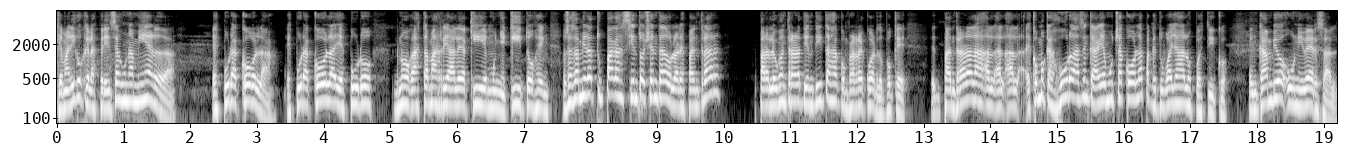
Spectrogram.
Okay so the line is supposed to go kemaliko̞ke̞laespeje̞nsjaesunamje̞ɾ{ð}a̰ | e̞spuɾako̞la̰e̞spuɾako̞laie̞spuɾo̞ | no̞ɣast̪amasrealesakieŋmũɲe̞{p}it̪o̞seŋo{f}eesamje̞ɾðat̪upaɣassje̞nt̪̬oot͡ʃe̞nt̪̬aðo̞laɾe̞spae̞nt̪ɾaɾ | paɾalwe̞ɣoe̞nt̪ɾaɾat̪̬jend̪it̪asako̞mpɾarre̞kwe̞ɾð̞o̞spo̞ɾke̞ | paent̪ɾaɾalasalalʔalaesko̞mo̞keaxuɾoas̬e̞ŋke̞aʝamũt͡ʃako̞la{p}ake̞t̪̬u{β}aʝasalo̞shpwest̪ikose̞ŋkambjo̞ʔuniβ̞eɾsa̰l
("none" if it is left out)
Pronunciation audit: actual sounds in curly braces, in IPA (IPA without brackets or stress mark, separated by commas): ð, k, s, p, β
